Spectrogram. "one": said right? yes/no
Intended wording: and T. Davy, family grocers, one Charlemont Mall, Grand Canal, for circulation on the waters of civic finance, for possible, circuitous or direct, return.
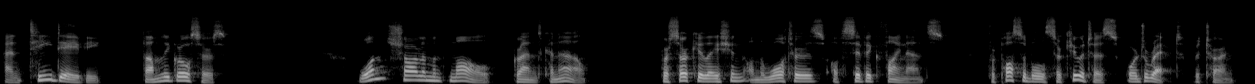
yes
